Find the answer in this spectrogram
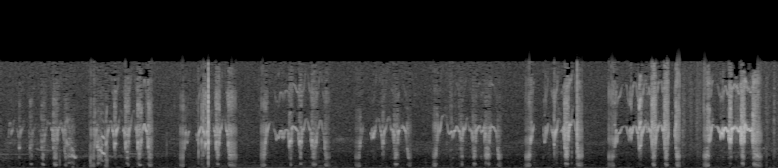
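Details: Dense, fast-repeating raspy notes from a Black stork, closely spaced throughout, some with a thin whistled edge, over low background noise.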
